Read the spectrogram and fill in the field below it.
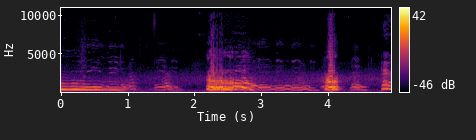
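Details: A Bloodhound visiting a Black and Tan Coonhound at a dog park, January 2010: the two trade wavering, mournful howls in a welcome 'song', their voices rising and dipping in a sing-song pattern.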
